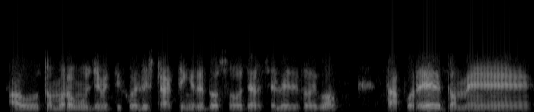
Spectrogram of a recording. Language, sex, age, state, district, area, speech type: Odia, male, 18-30, Odisha, Bhadrak, rural, conversation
